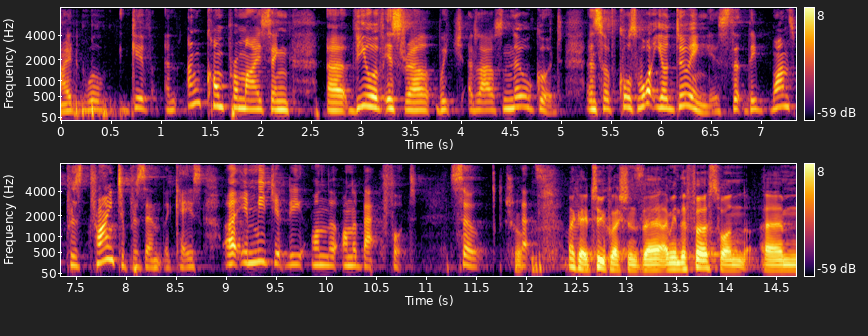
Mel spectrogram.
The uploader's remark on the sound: This episode was recorded in front of a live audience at the JW3 community centre in North London. Took questions from the audience.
